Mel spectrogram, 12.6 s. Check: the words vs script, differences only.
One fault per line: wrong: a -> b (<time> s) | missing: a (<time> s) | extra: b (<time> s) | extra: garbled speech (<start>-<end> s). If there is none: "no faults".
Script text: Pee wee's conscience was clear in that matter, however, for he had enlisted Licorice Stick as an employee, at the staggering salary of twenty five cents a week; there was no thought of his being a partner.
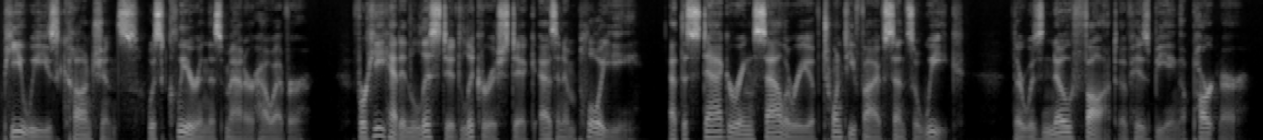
wrong: that -> this (2.1 s)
